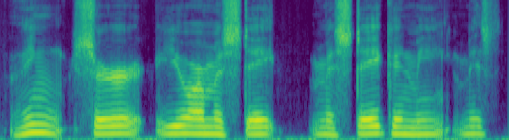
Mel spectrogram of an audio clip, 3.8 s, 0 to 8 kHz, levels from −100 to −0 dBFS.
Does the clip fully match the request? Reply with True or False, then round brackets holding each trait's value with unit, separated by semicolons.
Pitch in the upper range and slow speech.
False (150 Hz; 95 wpm)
